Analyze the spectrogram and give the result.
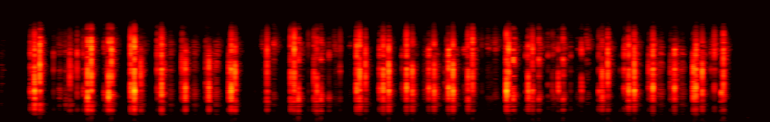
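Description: Long fingernails tap and scratch the case of a small clear plastic e.l.f. eyeshadow palette with four shades, held between the fingers. About thirty quick, dry, bright clicks follow one another in an uneven rhythm for roughly seven seconds, with almost no low end and no ring. The tapping then stops into near silence.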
